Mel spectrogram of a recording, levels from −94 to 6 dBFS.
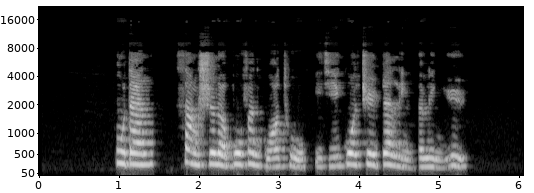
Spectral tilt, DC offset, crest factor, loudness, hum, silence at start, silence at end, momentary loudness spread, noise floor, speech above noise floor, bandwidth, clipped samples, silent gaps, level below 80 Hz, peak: -4 dB/octave; under 0.1%; 16 dB; -16 LUFS; none; 0.95 s; 0.7 s; 11 LU; -78 dBFS; 63 dB; 7.6 kHz; under 0.1%; none; -68 dBFS; -2 dBFS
